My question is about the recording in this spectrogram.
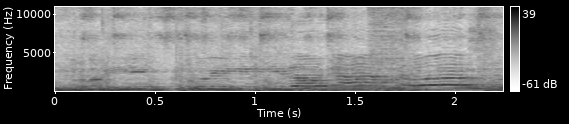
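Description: Live band playing a pop-rock song: a woman's lead vocal over strummed acoustic guitar, electric guitar, bass and drums keeping a steady beat.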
